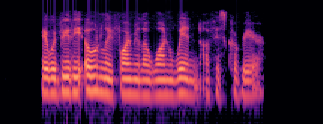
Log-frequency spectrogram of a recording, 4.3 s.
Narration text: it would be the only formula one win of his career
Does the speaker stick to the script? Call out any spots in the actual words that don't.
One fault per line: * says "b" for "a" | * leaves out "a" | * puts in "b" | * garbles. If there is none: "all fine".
all fine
